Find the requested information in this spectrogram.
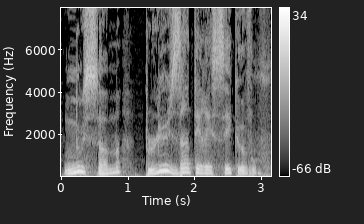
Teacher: you make this little link, little liaison between the two, so you hear a little bit this S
